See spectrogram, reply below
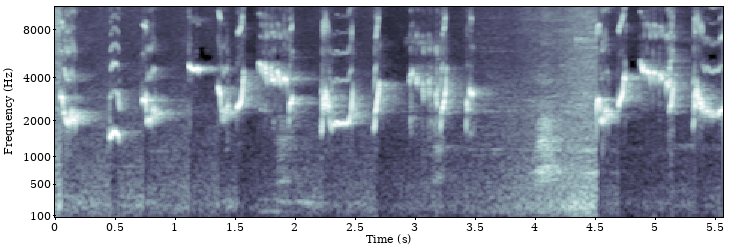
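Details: Orange-headed thrush singing in the morning: a fast, varied run of loud high whistled phrases, sharp chips and slurred notes, with a brief rustling burst of noise midway.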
